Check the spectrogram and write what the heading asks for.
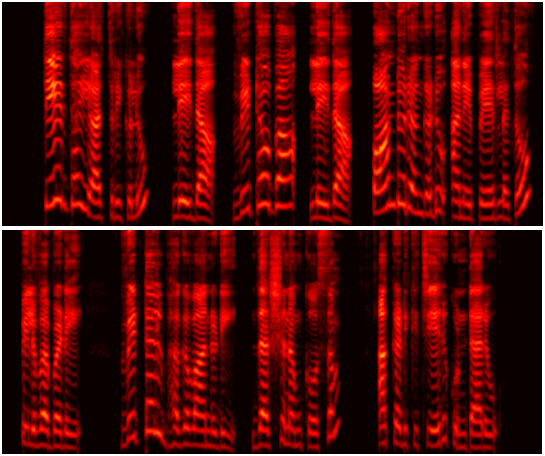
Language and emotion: Telugu, neutral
